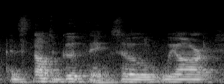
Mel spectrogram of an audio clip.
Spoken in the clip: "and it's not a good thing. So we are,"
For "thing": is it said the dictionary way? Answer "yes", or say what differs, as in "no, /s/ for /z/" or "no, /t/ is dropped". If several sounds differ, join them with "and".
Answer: yes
